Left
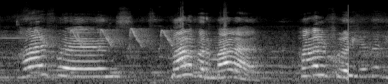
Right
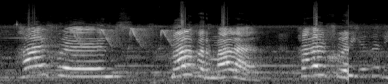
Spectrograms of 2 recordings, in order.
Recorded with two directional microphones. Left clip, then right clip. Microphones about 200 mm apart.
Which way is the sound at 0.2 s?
25° right (ahead or behind).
